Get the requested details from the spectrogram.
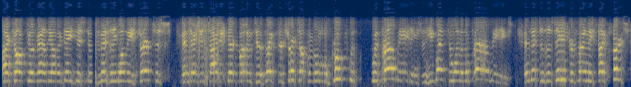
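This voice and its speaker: A man preaching an impassioned sermon as a pastor, with forceful, emphatic declamation. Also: very high voice, fairly even intonation, moderate pace. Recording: narrow, phone-like band-limited sound.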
